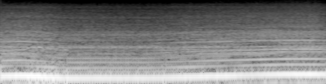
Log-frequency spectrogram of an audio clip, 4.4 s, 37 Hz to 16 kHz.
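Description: A car engine is revved up and held at 4,500 rpm for a noise-level test, giving a loud, steady droning whine that holds its pitch, dips slightly in the middle, then swells again.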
